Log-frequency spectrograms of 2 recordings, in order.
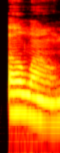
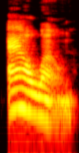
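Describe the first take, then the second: First: The first vowel is a muffled schwa sound. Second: The first vowel is a short a sound. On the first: The speaker calls it right. "our schwa sound, which is that muffled sound" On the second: The speaker calls it wrong. "maybe it's the short A"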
